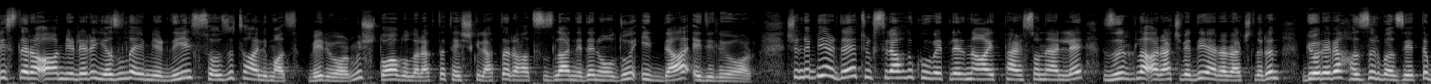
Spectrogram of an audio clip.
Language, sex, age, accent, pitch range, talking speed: Turkish, female, 40-59, native, 205-280 Hz, 140 wpm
